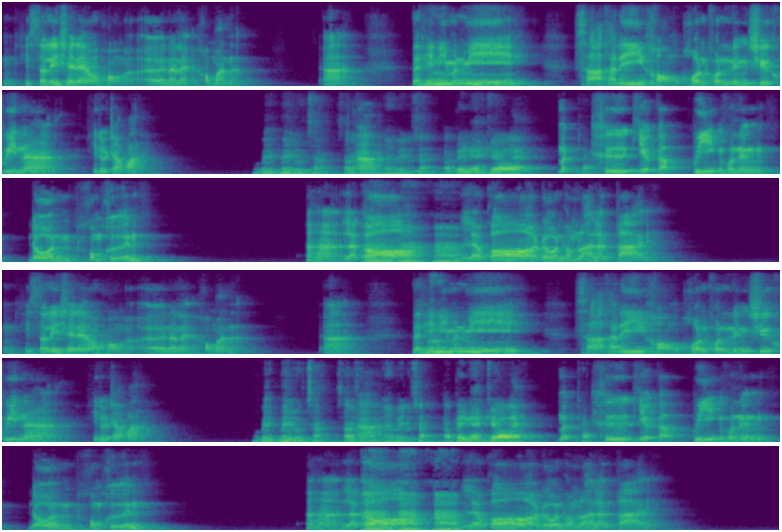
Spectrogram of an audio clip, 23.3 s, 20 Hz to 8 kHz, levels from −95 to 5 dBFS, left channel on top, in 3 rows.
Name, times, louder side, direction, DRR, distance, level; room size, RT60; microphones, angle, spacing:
voice 1, 0.0-2.4 3.2-3.5 4.1-5.2 5.7-8.3 8.7-9.2 11.3-11.6 13.3-15.4 15.8-17.0 18.6-19.7 20.1-22.1, left 2 dB, 30° left, 6 dB, 0.6 m, -24 dB
voice 2, 10.3-13.0 13.6-13.7 19.1-20.2, right 3 dB, 40° right, 6 dB, 0.6 m, -25 dB
8.8 x 3.5 x 3.3 m, 0.68 s
head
